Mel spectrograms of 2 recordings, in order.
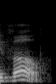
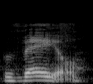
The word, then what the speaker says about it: veo: It would be Vo, but for pronunciation reasons, Spanish changes that to veo.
